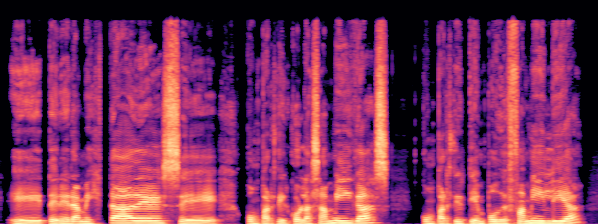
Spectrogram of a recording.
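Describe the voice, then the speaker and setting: A Cuban woman in her fifties, speaking in an animated, laughing way as a guest in a casual interview. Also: lowish voice, a little slow. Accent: Cuban Spanish. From Cuba. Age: 50s. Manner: warm, animated storytelling with frequent laughter. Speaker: podcast guest.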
